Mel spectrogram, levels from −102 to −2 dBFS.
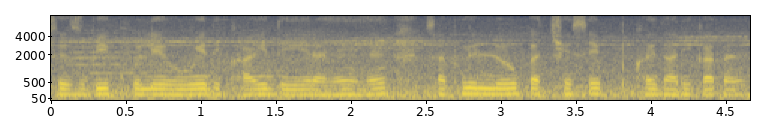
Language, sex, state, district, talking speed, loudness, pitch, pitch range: Hindi, male, Haryana, Rohtak, 195 wpm, -15 LUFS, 145 Hz, 140-150 Hz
